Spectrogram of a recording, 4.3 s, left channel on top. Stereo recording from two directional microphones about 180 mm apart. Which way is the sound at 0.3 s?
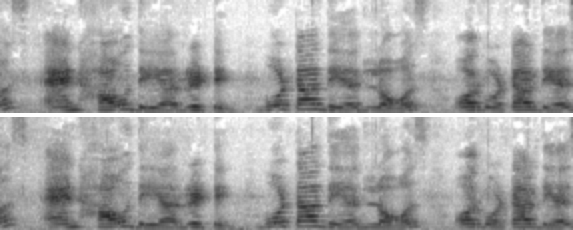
15° left (ahead or behind).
